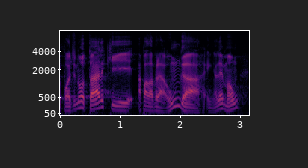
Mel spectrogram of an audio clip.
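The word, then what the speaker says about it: Hunger: a palavrinha duas duas preste atenção a sua pronúncia e a palavra fome dizemos fuga você pode notar que a palavra unga em alemão é semelhante a palavra fome no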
